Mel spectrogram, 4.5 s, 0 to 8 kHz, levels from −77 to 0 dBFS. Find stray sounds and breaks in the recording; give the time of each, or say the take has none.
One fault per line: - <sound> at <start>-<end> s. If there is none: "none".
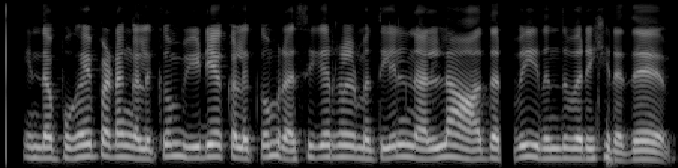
- dropout at 3.3-3.4 s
